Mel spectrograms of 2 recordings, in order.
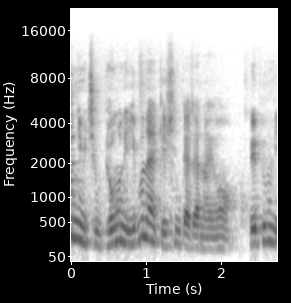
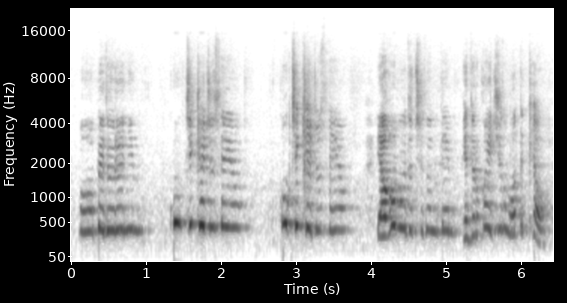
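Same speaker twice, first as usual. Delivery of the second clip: much higher, pleading prayer; desperate prayer; 10 semitones higher, 4 dB louder than usual. Acted. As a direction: beg in earnest for his safety. Church members praying desperately. (간절하게 매달리는 기도 목소리)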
